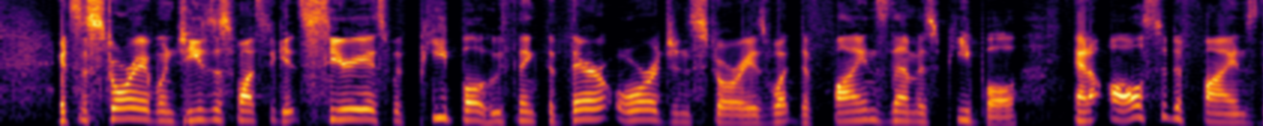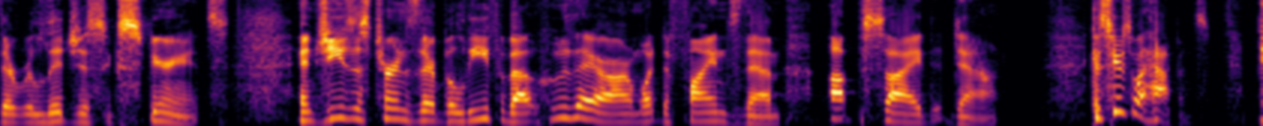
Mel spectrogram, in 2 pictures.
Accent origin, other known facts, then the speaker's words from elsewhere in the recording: Port Orchard, Washington, United States; also born or lived in Bremerton; I'm from Bremerton, Washington, but I grew up across the Sinclair Inlet in the big town of Port Orchard. All right, that's where I'm from originally.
